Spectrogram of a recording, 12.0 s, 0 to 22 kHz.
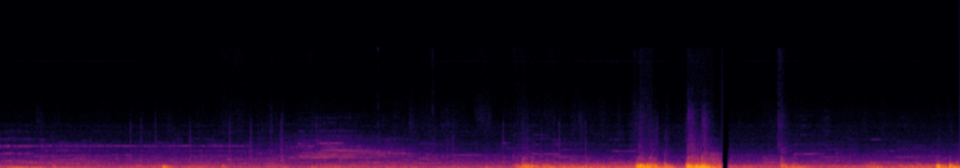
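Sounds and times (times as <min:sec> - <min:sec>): train cabin low hum: 0:00.0 - 0:12.0
loud bumps: 0:07.9 - 0:09.1.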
